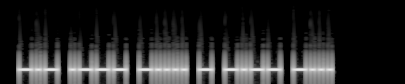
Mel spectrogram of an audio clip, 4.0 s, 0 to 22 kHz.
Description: Morse code, heard as a keyed tone, about 28 wpm, 700 Hz. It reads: KJ6TYB
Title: USA Call Signs 28wpm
